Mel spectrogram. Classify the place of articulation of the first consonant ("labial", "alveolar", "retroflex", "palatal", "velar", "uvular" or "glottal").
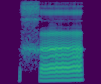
velar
